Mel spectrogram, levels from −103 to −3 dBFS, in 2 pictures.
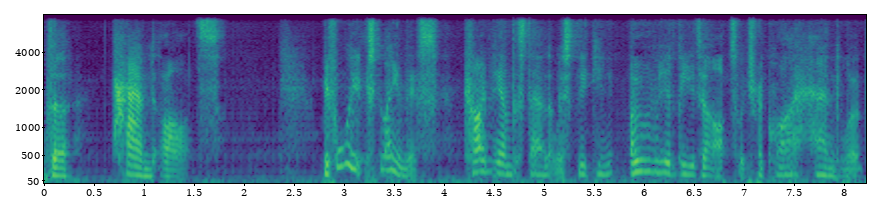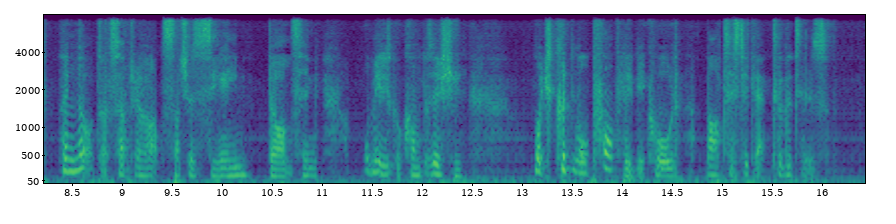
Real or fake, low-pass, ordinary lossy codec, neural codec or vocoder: fake; 7.2 kHz; Opus, 64 kbps; codec, 16 kHz in and 24 kHz out, 0.6 kbps, FireRedTTS-2 codec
